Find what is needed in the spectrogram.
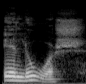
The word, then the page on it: eloge: el'å:sj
